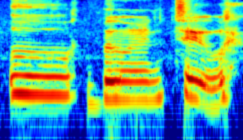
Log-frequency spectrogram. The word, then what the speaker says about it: Ubuntu: to say it and it's phonetically it is ooh Boon too so if you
